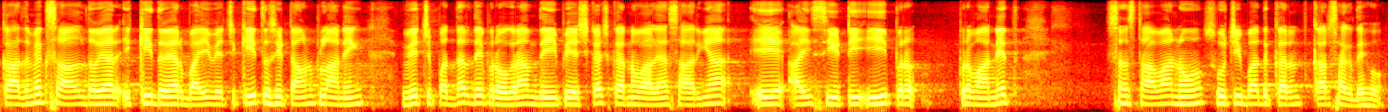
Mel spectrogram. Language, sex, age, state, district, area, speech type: Punjabi, male, 18-30, Punjab, Firozpur, urban, read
